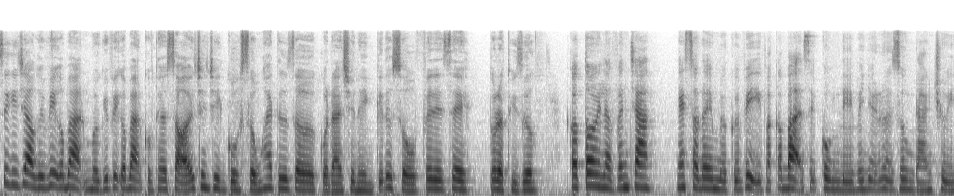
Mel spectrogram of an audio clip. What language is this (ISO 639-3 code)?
vie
